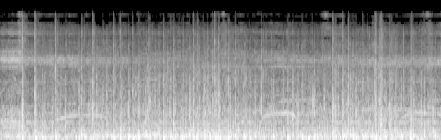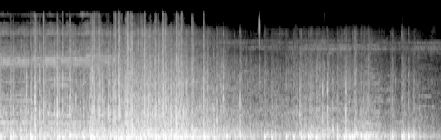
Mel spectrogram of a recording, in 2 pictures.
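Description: Dense barrage of aerial firework shells bursting in rapid succession, with continuous booming and crackling. About ten seconds in, the barrage thins out and gets quieter.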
